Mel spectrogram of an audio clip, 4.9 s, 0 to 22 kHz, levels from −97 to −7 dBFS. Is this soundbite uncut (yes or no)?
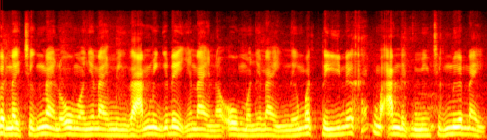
yes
